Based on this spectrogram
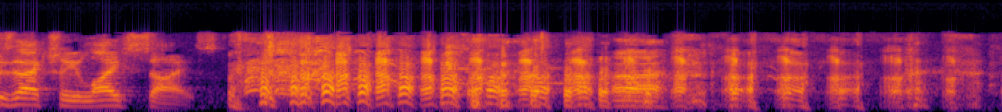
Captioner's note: all laughing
